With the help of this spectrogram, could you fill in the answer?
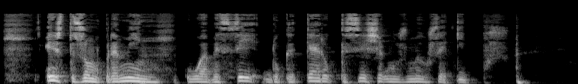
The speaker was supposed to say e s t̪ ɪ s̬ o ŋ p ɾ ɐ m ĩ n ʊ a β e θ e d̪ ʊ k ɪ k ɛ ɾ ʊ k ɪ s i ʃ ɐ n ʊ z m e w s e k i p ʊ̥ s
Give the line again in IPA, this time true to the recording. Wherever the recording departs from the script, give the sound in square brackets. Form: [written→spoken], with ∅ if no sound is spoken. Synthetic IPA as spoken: e s t̪ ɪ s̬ o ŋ p ɾ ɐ m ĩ [n→ŋ] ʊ a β e θ e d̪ ʊ k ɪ k ɛ ɾ ʊ k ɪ s [i→e] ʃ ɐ [n→ŋ] ʊ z m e w s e k i p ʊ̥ s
